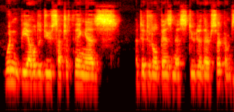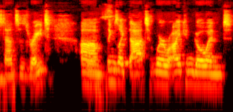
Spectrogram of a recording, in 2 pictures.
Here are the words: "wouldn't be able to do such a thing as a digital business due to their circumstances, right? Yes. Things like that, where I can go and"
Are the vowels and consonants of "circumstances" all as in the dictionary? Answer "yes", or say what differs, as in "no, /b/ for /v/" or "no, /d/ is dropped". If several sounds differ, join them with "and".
yes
